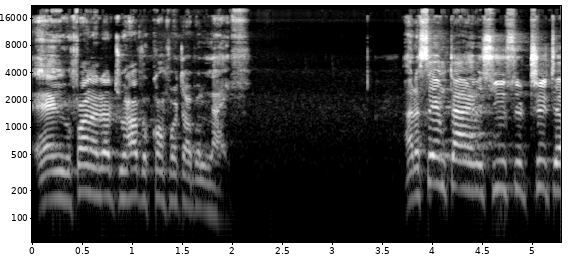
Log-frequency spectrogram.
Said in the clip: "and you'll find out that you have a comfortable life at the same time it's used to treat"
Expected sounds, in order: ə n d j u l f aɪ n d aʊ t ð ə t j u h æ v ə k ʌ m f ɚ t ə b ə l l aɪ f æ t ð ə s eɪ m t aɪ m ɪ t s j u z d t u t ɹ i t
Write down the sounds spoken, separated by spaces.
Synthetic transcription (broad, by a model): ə n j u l f aɪ n d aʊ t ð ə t j u h æ v ə k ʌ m f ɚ t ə b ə l l aɪ f æ t ð ə s eɪ m t aɪ m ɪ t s j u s t u t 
